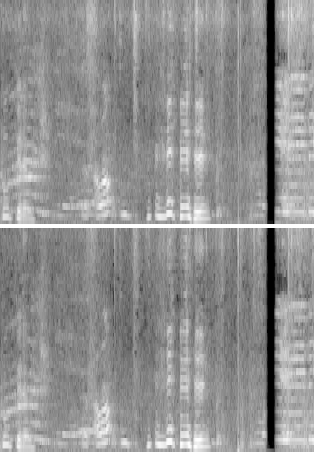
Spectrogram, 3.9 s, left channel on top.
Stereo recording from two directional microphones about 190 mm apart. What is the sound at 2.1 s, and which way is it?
Speech, 10° left (ahead or behind).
